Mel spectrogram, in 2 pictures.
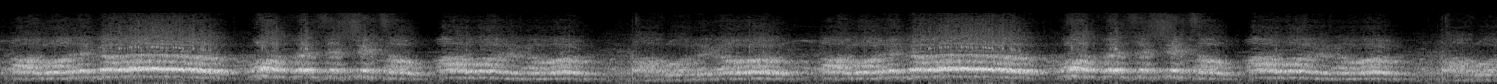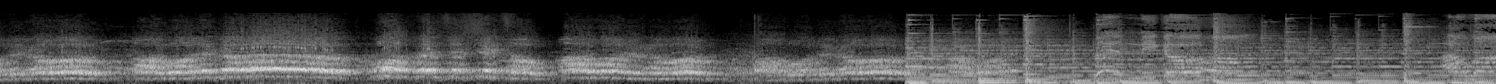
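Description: A huge football stadium crowd of Leicester City supporters chants loudly in unison, voices rising and falling in a steady rhythmic swell, before a brief musical jingle cuts in near the end.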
